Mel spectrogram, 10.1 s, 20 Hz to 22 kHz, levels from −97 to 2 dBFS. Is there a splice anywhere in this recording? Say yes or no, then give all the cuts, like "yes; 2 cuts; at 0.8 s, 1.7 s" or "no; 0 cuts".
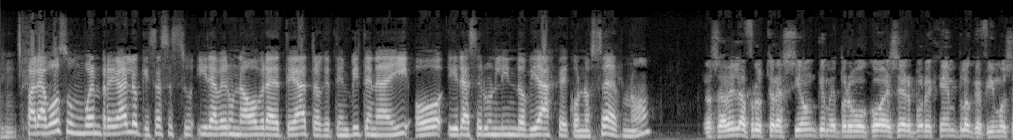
no; 0 cuts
